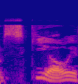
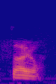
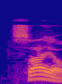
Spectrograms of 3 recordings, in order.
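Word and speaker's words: Scio: Our next caller is listening on the internet, calling from Skio, if I pronounce that right, in Oregon. Welcome to the program. – It's Sayo. – Sayo, all right.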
